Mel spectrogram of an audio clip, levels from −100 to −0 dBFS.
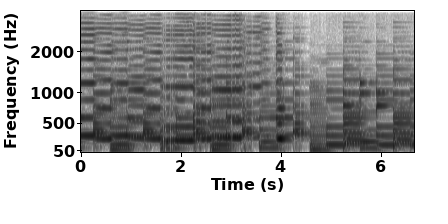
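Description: Repeated packet loss (robotic sound) hits at 1.64–1.90 s, 2.28–2.64 s and 3.00–4.82 s: short dropouts, up to 40 ms, get patched by stretching the previous sound, leaving it choppy over the band-limited, 4 kHz-capped call audio.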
